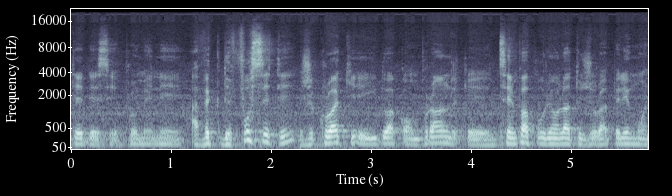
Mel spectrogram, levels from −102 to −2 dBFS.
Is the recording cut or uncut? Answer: cut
